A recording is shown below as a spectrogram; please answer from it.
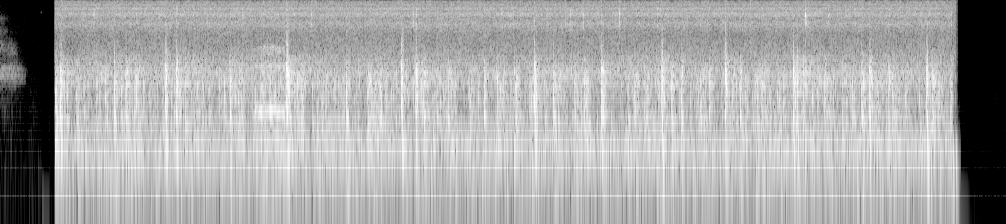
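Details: A sperm whale, the "carpenter fish" of old mariners, makes dry, hammer-like biosonar clicks and clacks in an irregular run. Steady underwater hiss and the crackle of snapping shrimp run beneath.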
